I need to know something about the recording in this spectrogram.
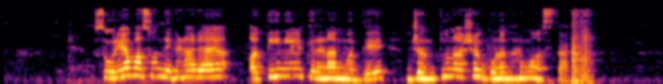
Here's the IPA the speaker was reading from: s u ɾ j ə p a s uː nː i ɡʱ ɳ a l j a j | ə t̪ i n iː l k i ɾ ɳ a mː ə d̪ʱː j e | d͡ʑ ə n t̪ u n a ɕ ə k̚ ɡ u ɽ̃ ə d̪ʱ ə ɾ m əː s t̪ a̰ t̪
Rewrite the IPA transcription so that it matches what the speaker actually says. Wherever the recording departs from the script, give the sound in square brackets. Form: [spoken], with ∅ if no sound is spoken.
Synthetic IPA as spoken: s u ɾ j [a] p a s uː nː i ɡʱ ɳ a [ɾ] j a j | ə t̪ i n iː l k i ɾ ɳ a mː ə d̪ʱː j e | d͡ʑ ə n t̪ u n a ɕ ə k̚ ɡ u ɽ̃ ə d̪ʱ ə ɾ m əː s t̪ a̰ t̪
